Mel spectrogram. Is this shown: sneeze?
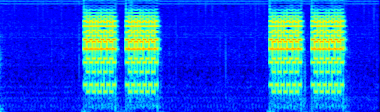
no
